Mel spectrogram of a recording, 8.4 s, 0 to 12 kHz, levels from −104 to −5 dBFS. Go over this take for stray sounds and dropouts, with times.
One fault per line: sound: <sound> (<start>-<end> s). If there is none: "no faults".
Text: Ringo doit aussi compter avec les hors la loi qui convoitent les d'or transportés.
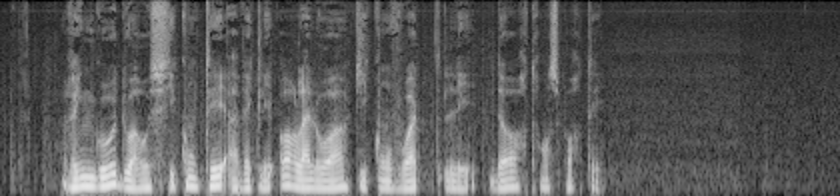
no faults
